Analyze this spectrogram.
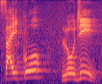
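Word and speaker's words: psychology: का व्यक्ति अब देखिएगा ये तो पी साइलेंट होता है ना साइक्लॉजी तो लो जी मतलब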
